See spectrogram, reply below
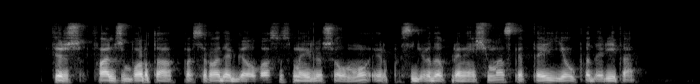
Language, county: Lithuanian, Šiauliai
